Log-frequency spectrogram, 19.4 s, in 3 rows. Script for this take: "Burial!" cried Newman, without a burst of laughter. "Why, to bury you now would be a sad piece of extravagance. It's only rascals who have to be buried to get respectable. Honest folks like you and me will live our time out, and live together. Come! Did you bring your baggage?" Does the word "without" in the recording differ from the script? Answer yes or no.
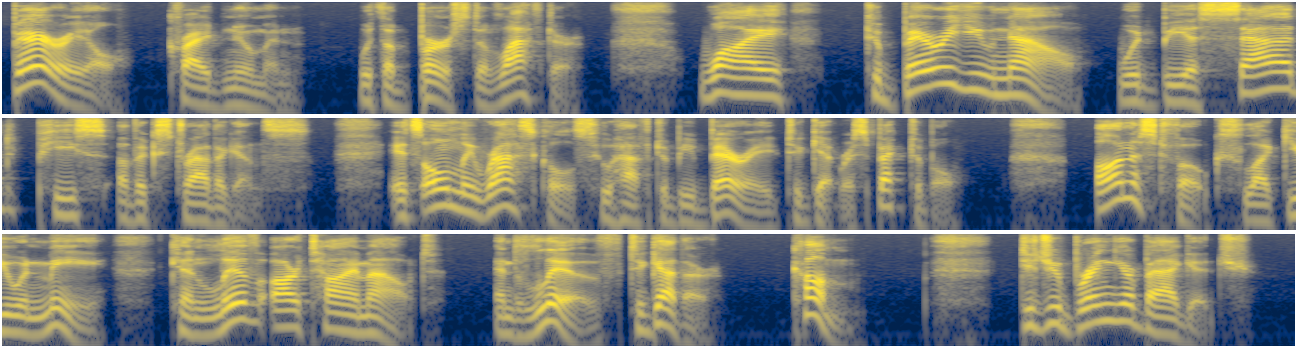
yes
